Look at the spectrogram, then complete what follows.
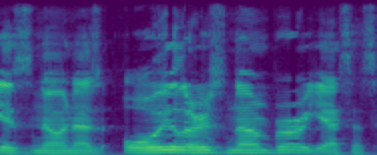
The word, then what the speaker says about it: Euler: And we do a quick search on E, and E is known as Euler's number. Yes, that's how you pronounce it.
